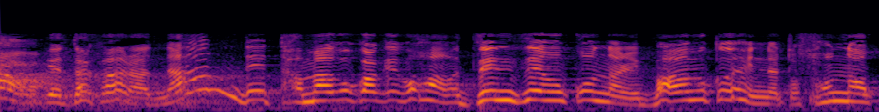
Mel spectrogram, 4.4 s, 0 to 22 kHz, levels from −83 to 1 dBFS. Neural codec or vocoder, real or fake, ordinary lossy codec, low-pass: none; real; none; 7.2 kHz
